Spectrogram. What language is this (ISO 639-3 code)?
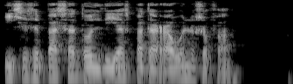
arg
